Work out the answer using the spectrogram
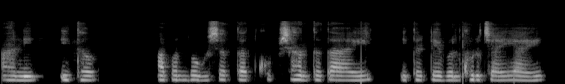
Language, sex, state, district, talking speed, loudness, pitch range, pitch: Marathi, female, Maharashtra, Dhule, 140 wpm, -25 LUFS, 195-205 Hz, 200 Hz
